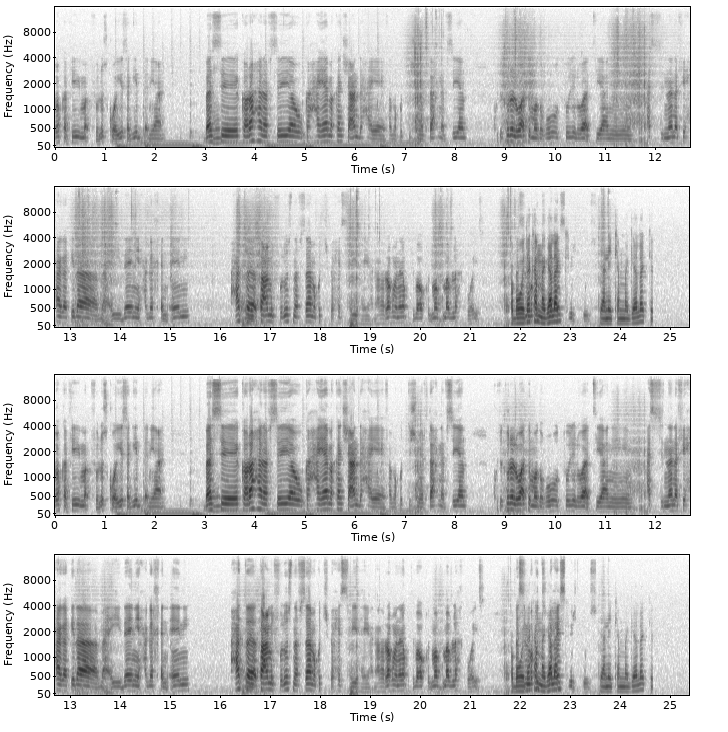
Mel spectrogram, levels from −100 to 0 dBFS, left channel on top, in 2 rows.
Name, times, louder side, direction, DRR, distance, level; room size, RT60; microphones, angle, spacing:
voice 1, 0.0-2.2 3.0-8.2 8.8-15.4 16.2-21.2 21.9-22.8 23.3-23.4, right 4 dB, 90° right, 1.2 m, -33 dB
sound 1, 1.2-7.2, equal, 5° right, 4.5 m, -54 dB
sound 2, 6.1-23.9, left 6 dB, 90° left, 5.7 m, -51 dB
voice 2, 21.8-22.8 23.6-24.7, left 3 dB, 70° left, 1.0 m, -30 dB
head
